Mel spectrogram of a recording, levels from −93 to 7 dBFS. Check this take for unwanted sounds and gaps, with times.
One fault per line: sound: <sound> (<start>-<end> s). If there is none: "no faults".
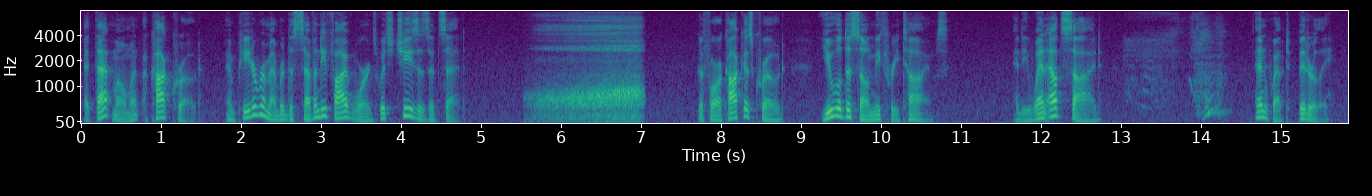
sound: breath (5.5-7.1 s)
sound: sniff (13.0-14.4 s)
